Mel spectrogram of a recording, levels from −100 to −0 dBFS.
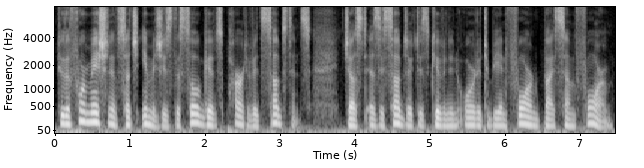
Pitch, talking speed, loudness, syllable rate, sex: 125 Hz, 215 wpm, -18 LUFS, 5.6 syllables/s, male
